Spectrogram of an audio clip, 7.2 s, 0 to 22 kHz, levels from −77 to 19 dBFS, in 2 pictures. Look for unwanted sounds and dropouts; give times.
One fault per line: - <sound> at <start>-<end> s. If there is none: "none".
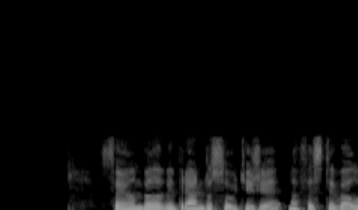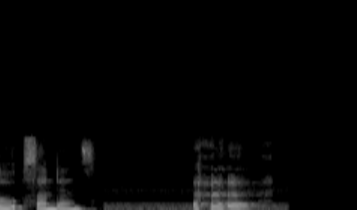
- laugh at 5.5-6.3 s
